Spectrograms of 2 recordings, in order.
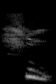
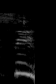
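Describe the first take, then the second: First: It begins with a heavier sh sound. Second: It begins with a thin s sound. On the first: The speaker calls it right. "একটু ভারী করে" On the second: The speaker calls it wrong. "এটা সি না"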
